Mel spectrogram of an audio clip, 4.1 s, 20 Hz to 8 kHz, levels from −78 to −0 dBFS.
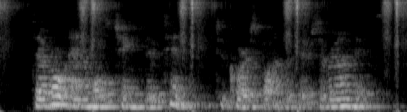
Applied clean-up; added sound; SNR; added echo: none; Rattle (instrument); 11 dB; reverberation time 0.9 s.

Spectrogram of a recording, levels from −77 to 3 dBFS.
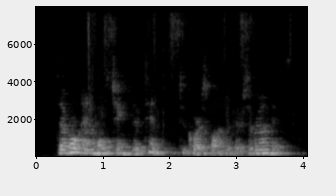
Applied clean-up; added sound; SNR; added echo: neural separator model SepFormer DNS4.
